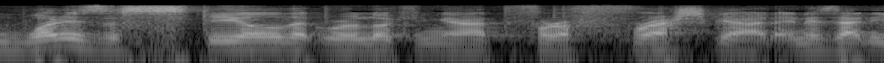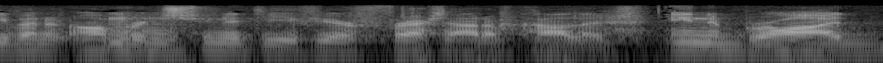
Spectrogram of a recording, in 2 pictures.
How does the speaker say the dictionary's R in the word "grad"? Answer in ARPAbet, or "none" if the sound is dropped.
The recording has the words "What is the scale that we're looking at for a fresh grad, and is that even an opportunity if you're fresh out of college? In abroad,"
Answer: none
